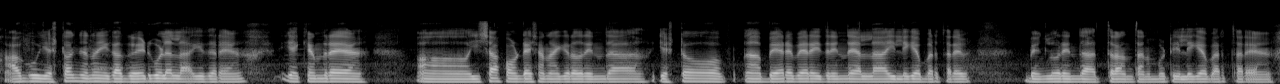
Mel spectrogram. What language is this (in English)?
Kannada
